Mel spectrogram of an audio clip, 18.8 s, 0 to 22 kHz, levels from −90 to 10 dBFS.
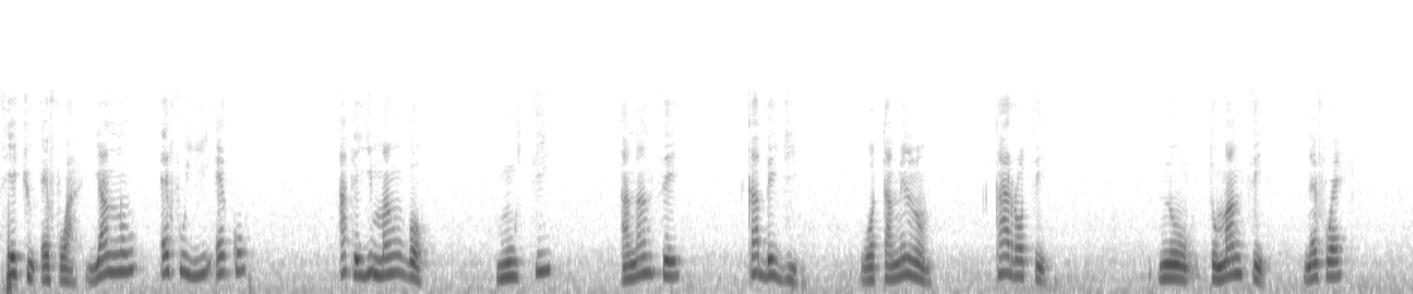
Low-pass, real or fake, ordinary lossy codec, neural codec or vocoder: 7.2 kHz; real; AAC, 48 kbps; none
